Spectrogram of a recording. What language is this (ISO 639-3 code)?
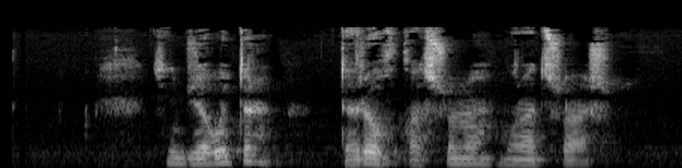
kbd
